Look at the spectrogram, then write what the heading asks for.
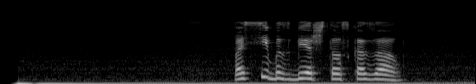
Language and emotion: Russian, positive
